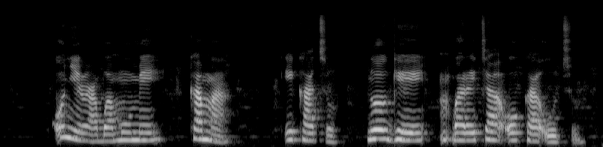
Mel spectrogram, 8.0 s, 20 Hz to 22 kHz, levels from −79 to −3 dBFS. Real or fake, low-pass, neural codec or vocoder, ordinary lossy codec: fake; 14.4 kHz; autoencoder, 48 kHz, 128 numbers a frame, DAC-VAE, trained on Japanese speech; AAC, 96 kbps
